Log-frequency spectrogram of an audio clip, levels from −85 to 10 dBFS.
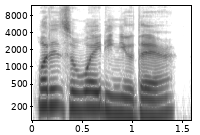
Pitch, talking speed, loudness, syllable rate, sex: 165 Hz, 190 wpm, -17 LUFS, 5.8 syllables/s, male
